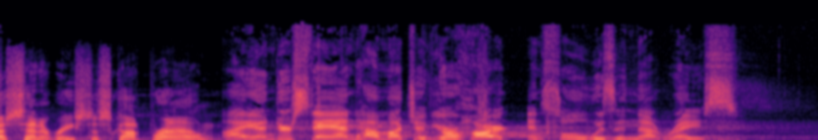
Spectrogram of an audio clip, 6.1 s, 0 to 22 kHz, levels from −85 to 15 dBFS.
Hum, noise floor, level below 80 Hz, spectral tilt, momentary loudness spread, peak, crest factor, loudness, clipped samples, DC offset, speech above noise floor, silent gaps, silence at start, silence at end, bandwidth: none; -52 dBFS; -56 dBFS; -2 dB/octave; 12 LU; 0 dBFS; 16 dB; -16 LUFS; under 0.1%; under 0.1%; 35 dB; none; 0 s; 0.6 s; 18 kHz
